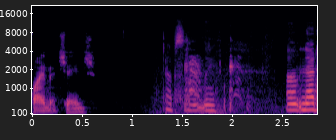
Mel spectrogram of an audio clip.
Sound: audience member coughing

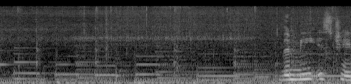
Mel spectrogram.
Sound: food sizzling

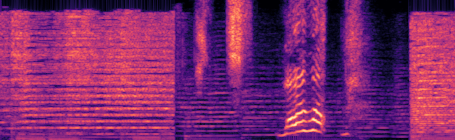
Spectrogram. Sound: hmphs

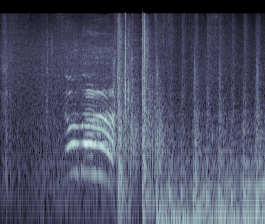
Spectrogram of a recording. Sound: gunshots firing; suspenseful music

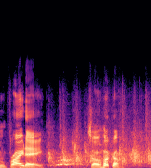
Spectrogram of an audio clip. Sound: audience clapping

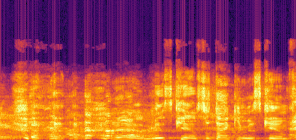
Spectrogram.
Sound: panelists laughing

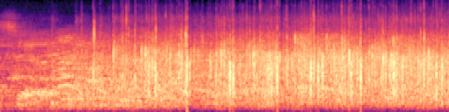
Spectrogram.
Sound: audience applauding

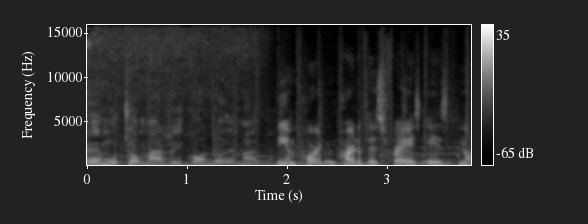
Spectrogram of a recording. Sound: chef speaks in Spanish

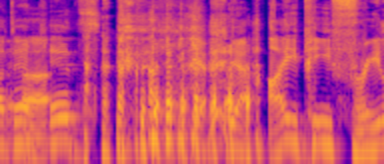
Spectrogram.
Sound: laughter

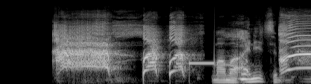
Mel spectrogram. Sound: Trixie yawps

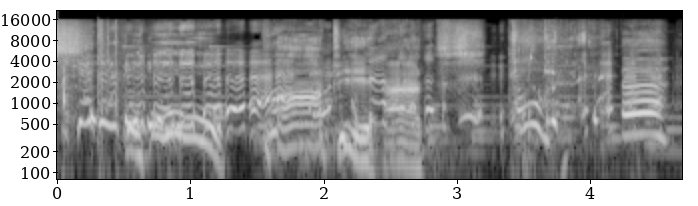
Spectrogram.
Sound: laughing

